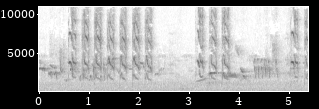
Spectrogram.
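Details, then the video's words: Rose-ringed parakeet in nature giving a rapid series of piercing, grating screeches, about eight in a burst, a short pause, then another run of shrill calls with some higher twittering behind. "Indian ringneck parakeet sound in nature"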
